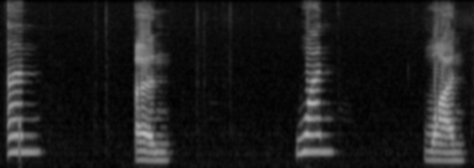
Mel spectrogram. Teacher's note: The sound N is a tip tongue nasal final. When you pronounce it, you should first pronounce the sound, and then you should touch the tip of your tongue to the gums.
